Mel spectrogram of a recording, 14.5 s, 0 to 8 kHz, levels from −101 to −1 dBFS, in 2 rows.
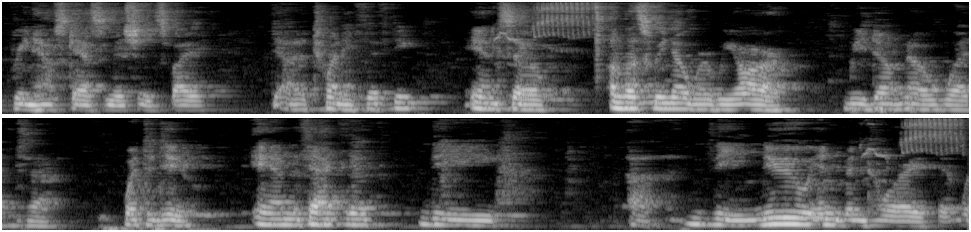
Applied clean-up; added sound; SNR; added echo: classical method WPE with log-MMSE.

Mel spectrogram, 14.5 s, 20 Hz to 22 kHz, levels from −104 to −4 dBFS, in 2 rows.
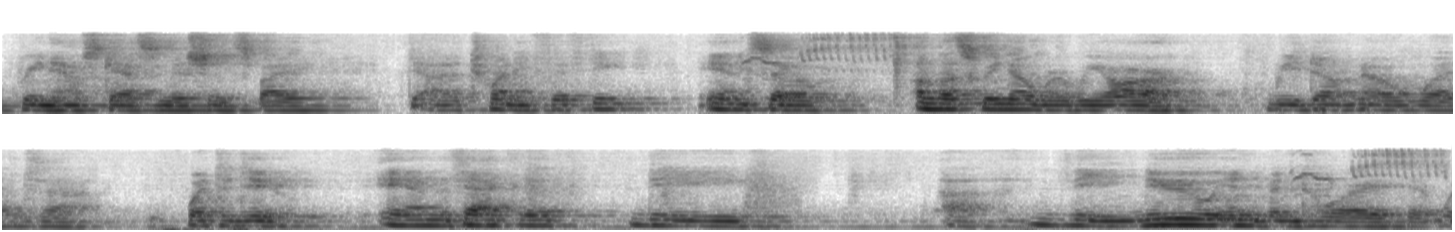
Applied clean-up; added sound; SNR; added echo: neural separator model SepFormer DNS4.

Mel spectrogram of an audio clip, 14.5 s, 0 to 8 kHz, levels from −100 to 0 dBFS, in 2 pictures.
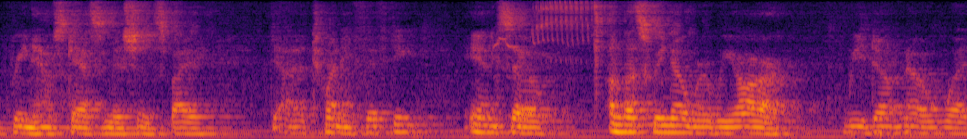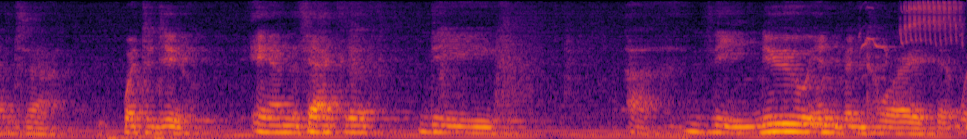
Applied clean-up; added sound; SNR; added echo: none; Bird; 17 dB; reverberation time 0.8 s.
